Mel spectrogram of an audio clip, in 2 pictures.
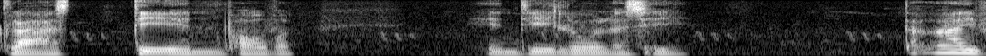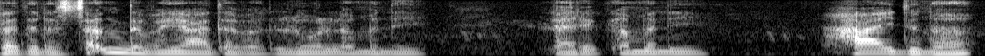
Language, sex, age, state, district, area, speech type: Manipuri, male, 18-30, Manipur, Tengnoupal, rural, spontaneous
